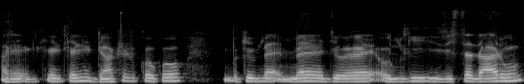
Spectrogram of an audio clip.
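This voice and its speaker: In a very clean recording with a silent background, a man's fairly high voice carries a dark, mellow tone, fairly even intonation, and very even loudness. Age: 80s+. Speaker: partition survivor. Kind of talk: interview answer. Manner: halting, repetitive.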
